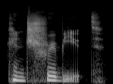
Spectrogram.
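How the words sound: It is said the American way. "the American way of saying this word is um"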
